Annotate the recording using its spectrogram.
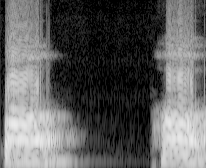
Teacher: तो ये जो भी उच्चारण हम लोग करते हैं प फ ब भ का, वो हम उच्चारण करते हैं ओष्ठ से।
